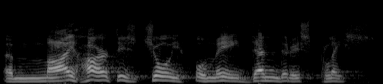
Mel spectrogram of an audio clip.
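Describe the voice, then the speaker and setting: A man preaching a solemn sermon in halting phrases, with exclamatory openings and searching rhetorical questions. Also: fairly high pitch, darkish tone.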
